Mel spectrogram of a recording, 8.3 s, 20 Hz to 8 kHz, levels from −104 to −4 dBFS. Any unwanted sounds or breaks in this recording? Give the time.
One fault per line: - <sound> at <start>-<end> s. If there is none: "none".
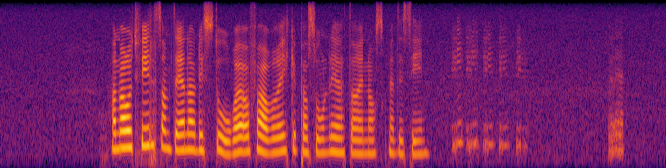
- laugh at 5.6-6.6 s
- laugh at 7.6-7.8 s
